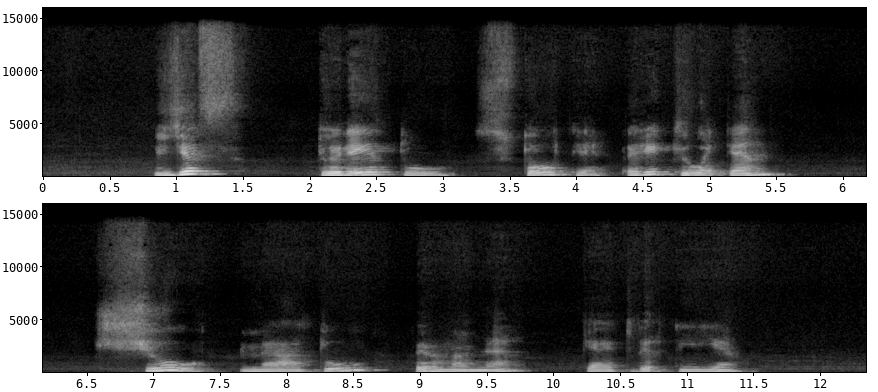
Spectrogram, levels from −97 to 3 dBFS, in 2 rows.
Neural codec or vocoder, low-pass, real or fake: codec, 32 kHz, 1.9 kbps, SNAC; 14.4 kHz; fake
